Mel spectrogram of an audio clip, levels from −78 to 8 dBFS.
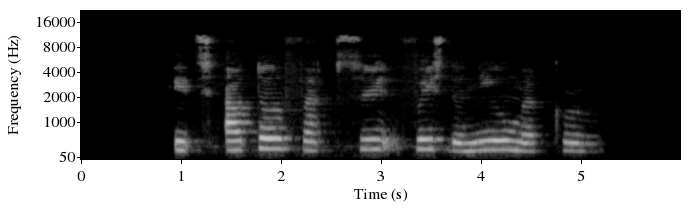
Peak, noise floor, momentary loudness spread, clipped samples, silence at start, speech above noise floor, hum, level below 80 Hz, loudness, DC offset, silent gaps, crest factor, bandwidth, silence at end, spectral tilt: -2 dBFS; -80 dBFS; 11 LU; under 0.1%; 0.95 s; 58 dB; none; -74 dBFS; -22 LUFS; under 0.1%; none; 22 dB; 11.5 kHz; 0.85 s; -2.5 dB/octave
